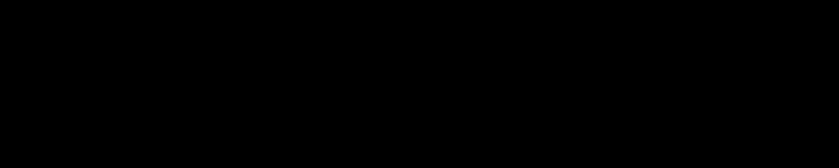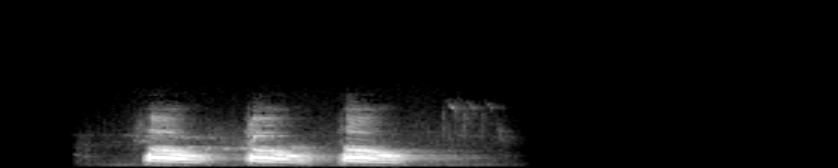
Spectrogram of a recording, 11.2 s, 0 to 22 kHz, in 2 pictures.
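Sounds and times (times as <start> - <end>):
bird cawing: 6.5 - 9.1.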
